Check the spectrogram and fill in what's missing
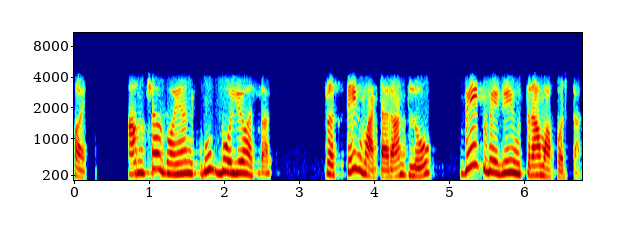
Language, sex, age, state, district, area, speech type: Goan Konkani, female, 45-60, Goa, Tiswadi, rural, conversation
